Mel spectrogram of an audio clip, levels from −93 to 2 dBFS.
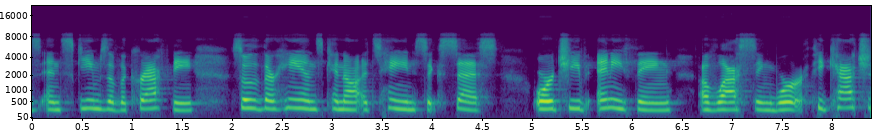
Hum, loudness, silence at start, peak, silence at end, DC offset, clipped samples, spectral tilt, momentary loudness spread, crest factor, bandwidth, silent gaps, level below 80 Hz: none; -21 LUFS; 0 s; 0 dBFS; 0 s; under 0.1%; under 0.1%; -2.5 dB/octave; 10 LU; 20 dB; 8.2 kHz; none; -74 dBFS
